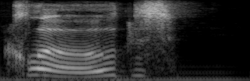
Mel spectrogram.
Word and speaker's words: cloth: like this, the TH is unvoiced. Okay. With clothes, okay, this is the TH is voiced. Okay. So what's the difference? Like an F sound, cloth.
